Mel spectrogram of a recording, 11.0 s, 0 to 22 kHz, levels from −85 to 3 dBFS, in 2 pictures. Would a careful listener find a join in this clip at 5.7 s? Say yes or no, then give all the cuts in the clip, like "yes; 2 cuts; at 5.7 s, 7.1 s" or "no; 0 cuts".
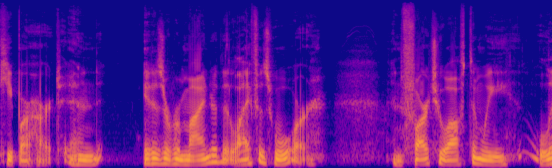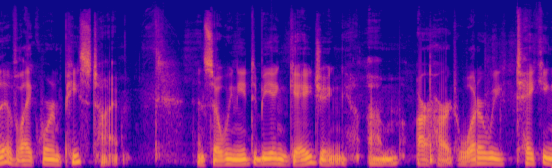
no; 0 cuts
